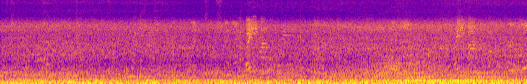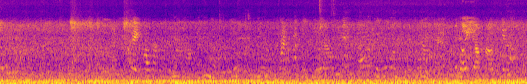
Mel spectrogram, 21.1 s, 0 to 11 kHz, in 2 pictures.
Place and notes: Zhongzheng Rd., Shengang Township - in the park
in the park, Traffic sound, Children's play area
Shengang Township, Changhua County, Taiwan, February 2017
